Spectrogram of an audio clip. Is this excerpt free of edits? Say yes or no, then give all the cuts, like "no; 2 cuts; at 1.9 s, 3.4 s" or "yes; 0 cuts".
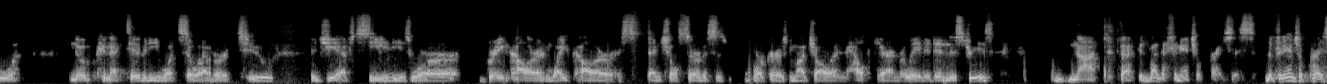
no; 1 cut; at 7.9 s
